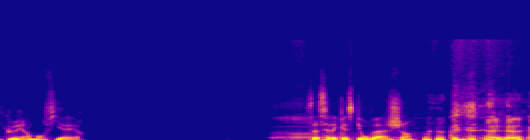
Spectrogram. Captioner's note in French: rires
